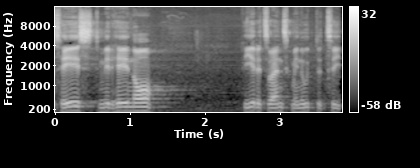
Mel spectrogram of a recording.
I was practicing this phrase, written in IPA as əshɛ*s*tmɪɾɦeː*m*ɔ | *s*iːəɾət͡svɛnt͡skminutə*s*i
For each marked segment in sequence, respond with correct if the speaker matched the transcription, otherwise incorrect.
correct, incorrect: n, incorrect: f, incorrect: t͡s

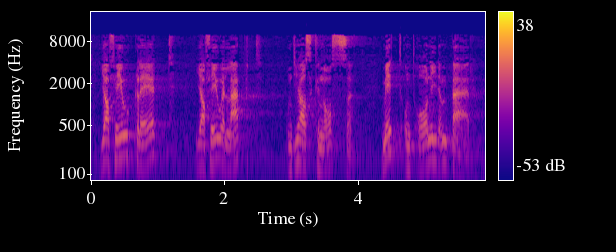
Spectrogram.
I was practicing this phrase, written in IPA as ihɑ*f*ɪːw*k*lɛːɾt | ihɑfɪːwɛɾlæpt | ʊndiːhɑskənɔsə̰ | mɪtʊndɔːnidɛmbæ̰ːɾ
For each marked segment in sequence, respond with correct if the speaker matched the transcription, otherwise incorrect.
correct, correct

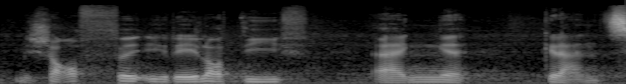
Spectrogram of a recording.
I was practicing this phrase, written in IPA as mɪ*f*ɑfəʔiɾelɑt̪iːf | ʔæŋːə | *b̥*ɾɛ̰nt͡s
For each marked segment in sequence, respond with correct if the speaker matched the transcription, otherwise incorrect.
incorrect: ʃ, incorrect: ɡ̥

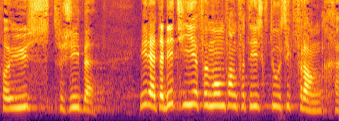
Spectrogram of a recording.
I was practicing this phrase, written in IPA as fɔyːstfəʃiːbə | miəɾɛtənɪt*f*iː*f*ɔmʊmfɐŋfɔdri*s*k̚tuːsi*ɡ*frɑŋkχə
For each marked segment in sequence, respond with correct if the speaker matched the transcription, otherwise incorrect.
incorrect: h, correct, correct, incorrect: k

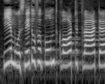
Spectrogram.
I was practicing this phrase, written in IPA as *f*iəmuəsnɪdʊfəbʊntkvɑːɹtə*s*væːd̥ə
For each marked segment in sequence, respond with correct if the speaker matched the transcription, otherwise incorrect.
incorrect: h, incorrect: t

